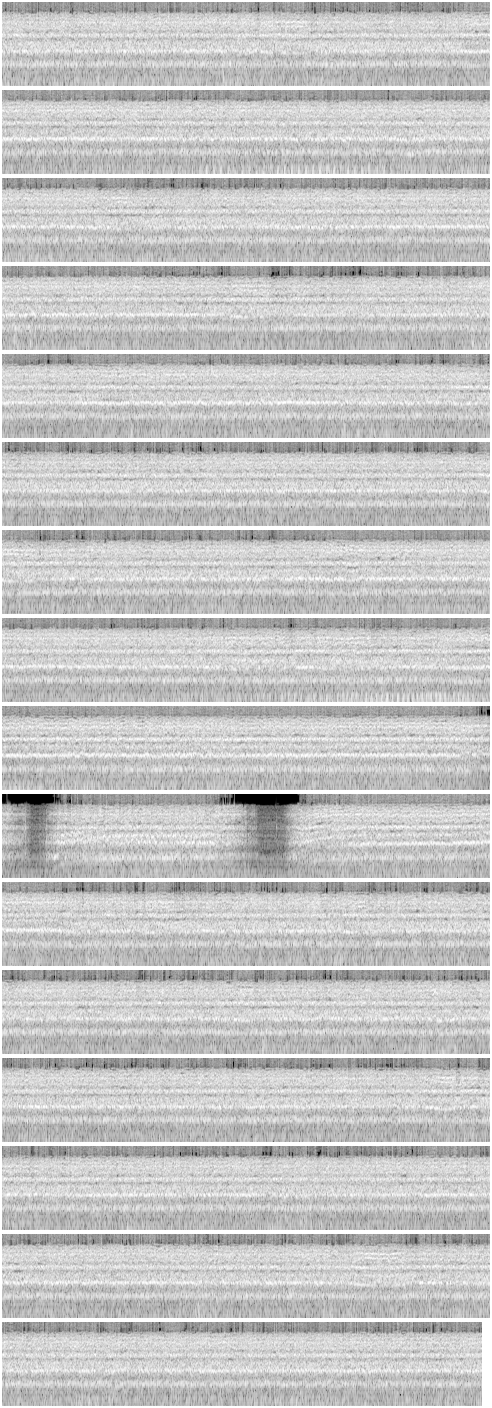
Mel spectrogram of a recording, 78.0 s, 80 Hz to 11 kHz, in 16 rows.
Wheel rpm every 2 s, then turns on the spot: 230, 230, 230, 230, 230, 230, 230, 230, 230, 230, 230, 230, 230, 230, 230, 230, 230, 240, 220, 220, 210, 170, 140, 130, 220, 230, 230, 230, 230, 230, 230, 230, 230, 230, 230, 230, 230, 230, 230.
none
